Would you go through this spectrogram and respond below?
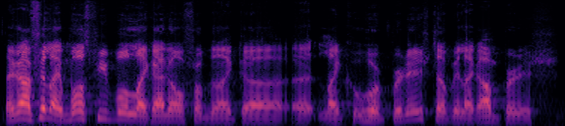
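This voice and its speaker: A man's voice: fairly high pitch, lively intonation, very fast, pushed and bright, dry recording, studio quality. A man in a casual watchalong chat who talks with lots of fillers and keeps repeating his question. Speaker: co-host of a football watchalong. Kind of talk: casual debate.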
